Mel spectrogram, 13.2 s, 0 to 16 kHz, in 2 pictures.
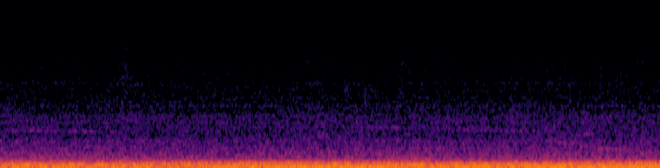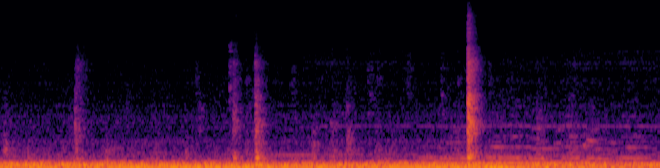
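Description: Steady low rumble of a VIRM double-deck electric train, heard from inside the driver's cab. In the second half a few sharp clicks or knocks sound, the loudest a little after the 11-second mark.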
